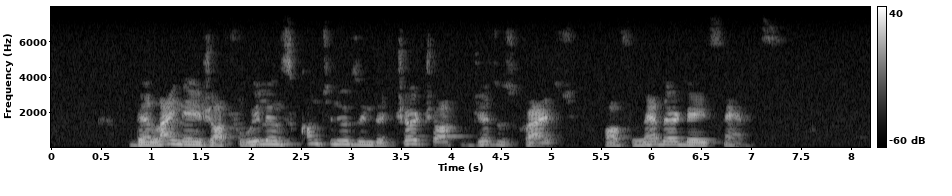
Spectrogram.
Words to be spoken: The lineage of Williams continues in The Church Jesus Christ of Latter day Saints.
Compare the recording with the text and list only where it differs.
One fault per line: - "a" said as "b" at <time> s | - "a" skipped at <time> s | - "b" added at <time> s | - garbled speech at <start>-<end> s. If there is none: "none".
- "of" added at 3.8 s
